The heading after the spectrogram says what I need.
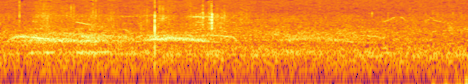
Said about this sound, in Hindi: वहाँ से कौआ भी काव काव कर रहा है कि ये मैं हूँ मैं हूँ मैं हूँ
